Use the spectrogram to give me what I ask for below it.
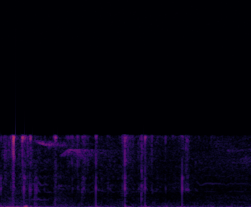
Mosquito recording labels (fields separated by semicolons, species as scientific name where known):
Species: mosquito; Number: one; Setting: cup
